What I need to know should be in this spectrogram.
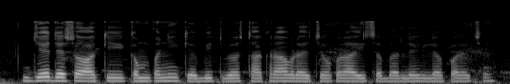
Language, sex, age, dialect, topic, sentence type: Maithili, male, 41-45, Angika, banking, statement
